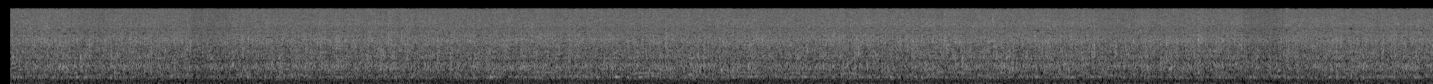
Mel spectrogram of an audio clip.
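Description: Small stream of water running and splashing over a rock ledge: a steady, even rush of water.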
